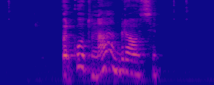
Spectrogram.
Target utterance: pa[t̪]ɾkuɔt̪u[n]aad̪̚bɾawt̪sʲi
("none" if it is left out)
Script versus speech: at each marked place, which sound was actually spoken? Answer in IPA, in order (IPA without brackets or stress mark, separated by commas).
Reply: none, n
